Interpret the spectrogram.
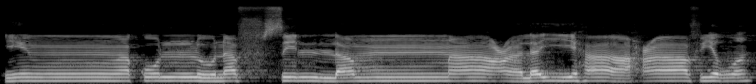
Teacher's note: ان پہ غنہ کریں گے، اخفا ہوگا اس لیے کہ نون ساکن کے بعد حروف اخفا کے 15 حرفوں میں سے کاف آ رہا ہے۔ میم پر بھی غنہ ہوگا کیونکہ میم پر جب تشدید ہوتا ہے تو غنہ ہوتا ہے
